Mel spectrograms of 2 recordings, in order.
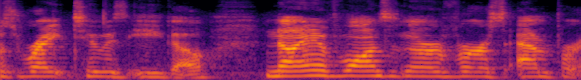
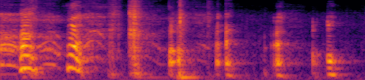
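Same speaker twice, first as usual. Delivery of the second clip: high squealing laugh into oh my God; laughing burst; slower than usual. Real, not acted. Reader cracking up at the cards for Mel, high squealing laugh. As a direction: crack up in disbelief, pitch way up.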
